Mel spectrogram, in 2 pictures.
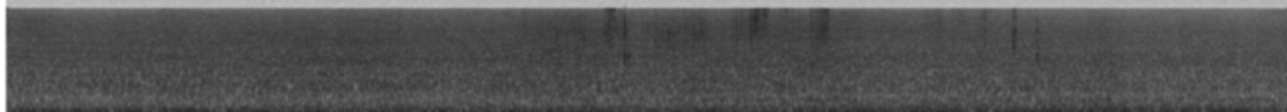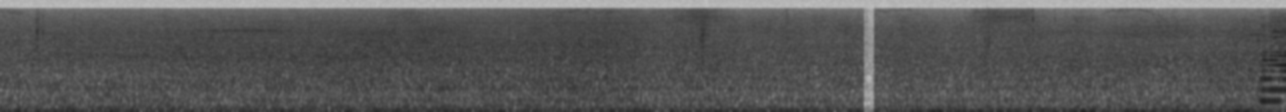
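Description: Steady low road and engine rumble of a car in slow freeway traffic, heard from inside the car's cabin. The sound briefly cuts out once, a little past the middle.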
